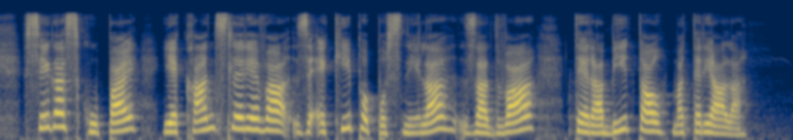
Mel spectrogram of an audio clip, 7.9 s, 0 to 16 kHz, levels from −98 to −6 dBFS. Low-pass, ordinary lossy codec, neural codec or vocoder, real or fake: 10.8 kHz; AAC, 96 kbps; none; real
